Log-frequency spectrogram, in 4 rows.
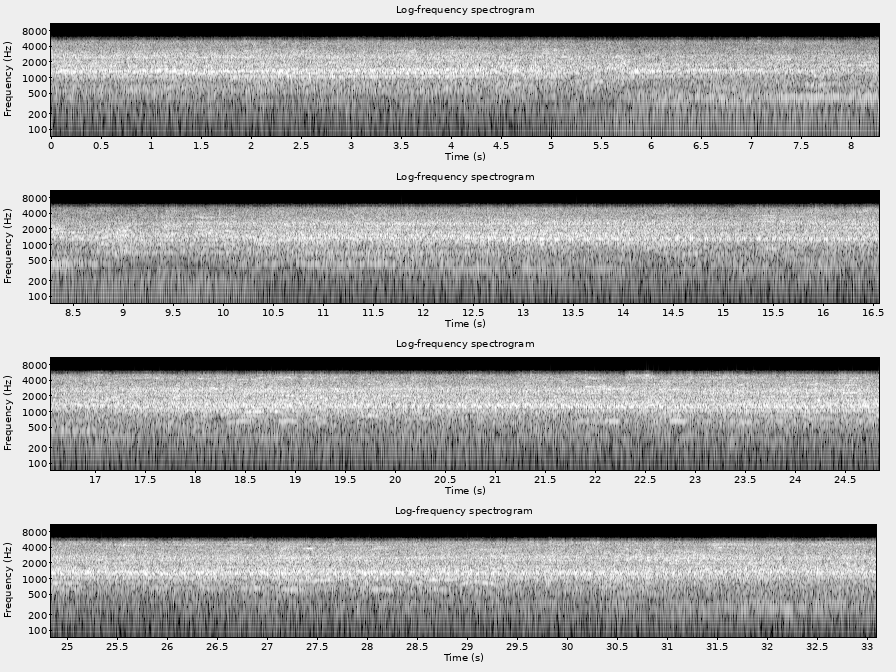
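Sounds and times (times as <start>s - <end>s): tractor engine running: 0.0s - 33.0s.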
